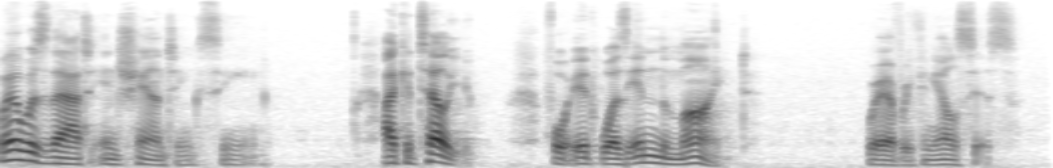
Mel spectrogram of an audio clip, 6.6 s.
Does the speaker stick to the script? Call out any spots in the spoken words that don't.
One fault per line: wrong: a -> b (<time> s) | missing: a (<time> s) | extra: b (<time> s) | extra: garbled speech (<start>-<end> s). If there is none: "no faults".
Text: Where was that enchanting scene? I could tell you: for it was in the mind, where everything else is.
no faults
